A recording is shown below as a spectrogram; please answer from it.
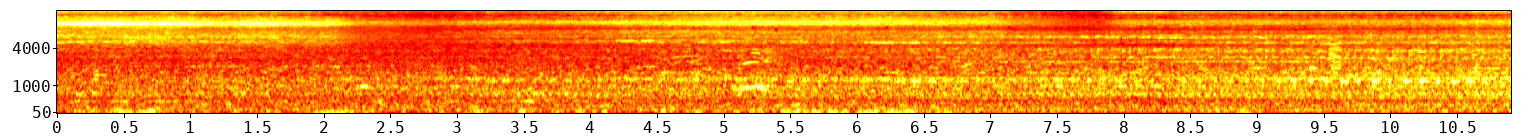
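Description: An HST high-speed train stands at Stirling station with a constant loud engine rumble and rolling rail noise filling the platform, steady throughout with faint squealing and no clear speech.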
